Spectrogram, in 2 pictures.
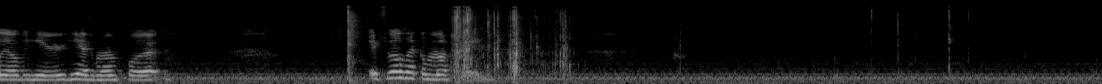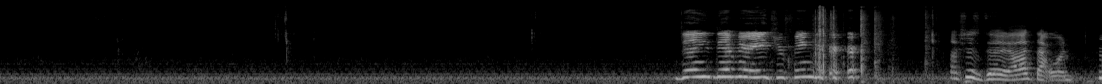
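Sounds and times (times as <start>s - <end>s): low hum: 0.0s - 22.0s
chewing soft food: 8.4s - 12.8s, 13.4s - 14.3s.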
